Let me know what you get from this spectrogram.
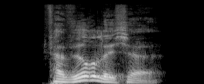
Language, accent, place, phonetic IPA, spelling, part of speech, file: German, Germany, Berlin, [fɛɐ̯ˈvɪʁlɪçə], verwirrliche, adjective, De-verwirrliche.ogg
- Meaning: inflection of verwirrlich: 1. strong/mixed nominative/accusative feminine singular 2. strong nominative/accusative plural 3. weak nominative all-gender singular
